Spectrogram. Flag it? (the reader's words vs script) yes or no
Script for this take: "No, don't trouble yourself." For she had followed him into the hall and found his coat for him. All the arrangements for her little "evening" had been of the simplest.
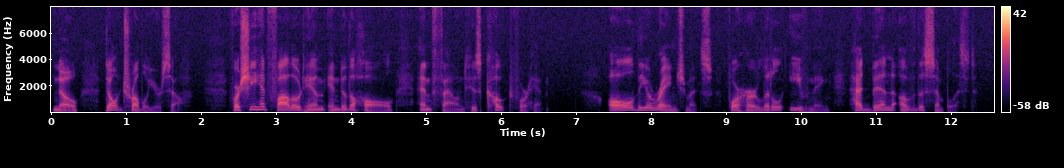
no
